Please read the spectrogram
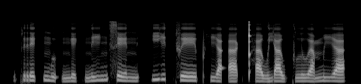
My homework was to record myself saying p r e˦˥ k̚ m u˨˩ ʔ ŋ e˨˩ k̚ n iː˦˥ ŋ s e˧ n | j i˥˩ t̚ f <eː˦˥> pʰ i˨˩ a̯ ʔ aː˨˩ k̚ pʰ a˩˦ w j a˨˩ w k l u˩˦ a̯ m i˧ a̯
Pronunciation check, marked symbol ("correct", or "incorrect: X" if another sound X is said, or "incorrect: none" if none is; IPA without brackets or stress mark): correct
